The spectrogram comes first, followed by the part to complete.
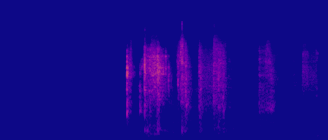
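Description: Writing by hand on paper: a quick run of scratchy strokes starting about a second and a half in, then two shorter bursts near the end.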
